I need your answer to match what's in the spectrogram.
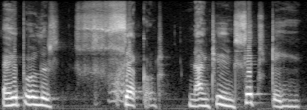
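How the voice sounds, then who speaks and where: A woman over a hundred, raised in Brazil, recalling her years as an army nurse in an interview, speaking softly and haltingly with many pauses. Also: medium pitch. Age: over 100. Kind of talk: interview reminiscence.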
